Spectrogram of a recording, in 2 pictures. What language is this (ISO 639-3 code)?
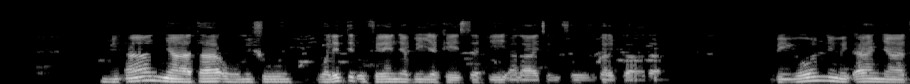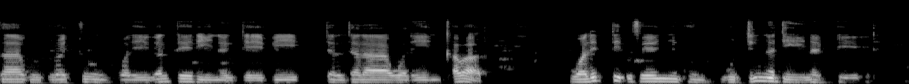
orm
